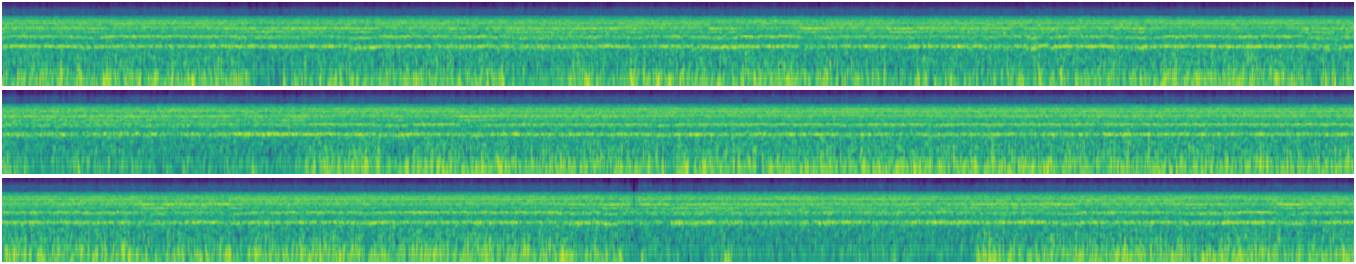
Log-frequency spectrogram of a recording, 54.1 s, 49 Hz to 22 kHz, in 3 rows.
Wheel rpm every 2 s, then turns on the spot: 230, 230, 230, 220, 230, 230, 230, 230, 230, 220, 230, 230, 230, 230, 230, 230, 230, 230, 230, 230, 230, 230, 220, 220, 230, 230, 220.
none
